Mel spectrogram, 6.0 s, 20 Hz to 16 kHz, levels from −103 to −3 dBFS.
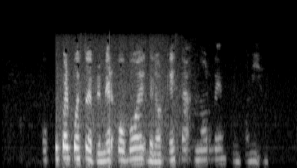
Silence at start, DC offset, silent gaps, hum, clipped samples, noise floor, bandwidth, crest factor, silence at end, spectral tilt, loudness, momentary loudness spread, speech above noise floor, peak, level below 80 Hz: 0.85 s; under 0.1%; none; none; under 0.1%; -86 dBFS; 6.4 kHz; 22 dB; 0.85 s; -7.5 dB/octave; -23 LUFS; 21 LU; 61 dB; -4 dBFS; -64 dBFS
